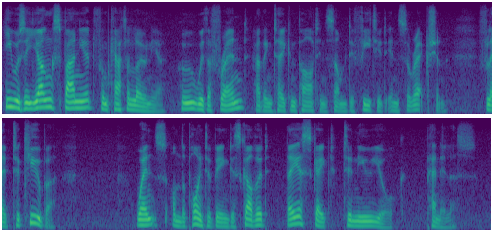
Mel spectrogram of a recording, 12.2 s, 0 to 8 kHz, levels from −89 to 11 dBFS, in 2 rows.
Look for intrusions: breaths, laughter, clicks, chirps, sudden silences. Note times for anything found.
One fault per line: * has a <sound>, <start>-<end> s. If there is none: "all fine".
all fine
